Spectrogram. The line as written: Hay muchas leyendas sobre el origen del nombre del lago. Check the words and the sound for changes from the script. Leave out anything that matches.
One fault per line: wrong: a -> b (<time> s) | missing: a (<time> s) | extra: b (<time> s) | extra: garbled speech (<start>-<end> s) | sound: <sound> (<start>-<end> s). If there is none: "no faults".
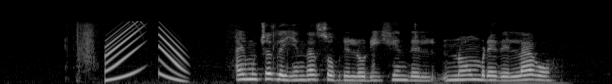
sound: chirp (1.0-1.9 s)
